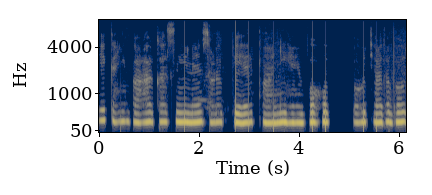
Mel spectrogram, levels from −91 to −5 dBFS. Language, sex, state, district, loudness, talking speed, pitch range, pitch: Hindi, female, Uttar Pradesh, Deoria, -29 LUFS, 145 wpm, 200-210 Hz, 205 Hz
